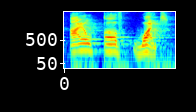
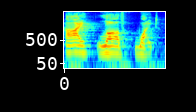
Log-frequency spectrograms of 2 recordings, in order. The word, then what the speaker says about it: Isle of Wight: remind the board that this county is pronounced Isle of white not I love white school board members have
